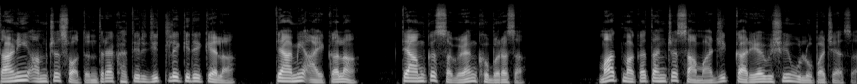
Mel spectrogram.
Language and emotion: Goan Konkani, neutral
